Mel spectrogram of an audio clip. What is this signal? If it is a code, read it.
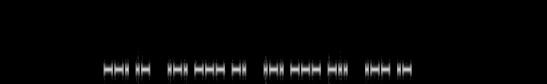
Morse code, heard as a keyed tone, about 46 wpm, 700 Hz. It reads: GA RON ROD WA
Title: K1USN SST QSO Practice - 45wpm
